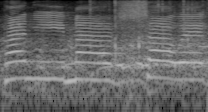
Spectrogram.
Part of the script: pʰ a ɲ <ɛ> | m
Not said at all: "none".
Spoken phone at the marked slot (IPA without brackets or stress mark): i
